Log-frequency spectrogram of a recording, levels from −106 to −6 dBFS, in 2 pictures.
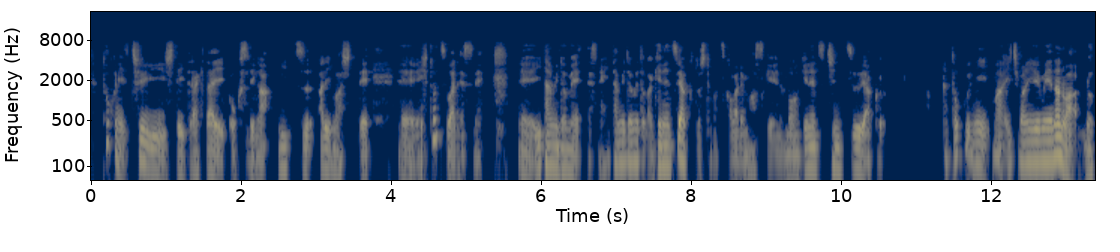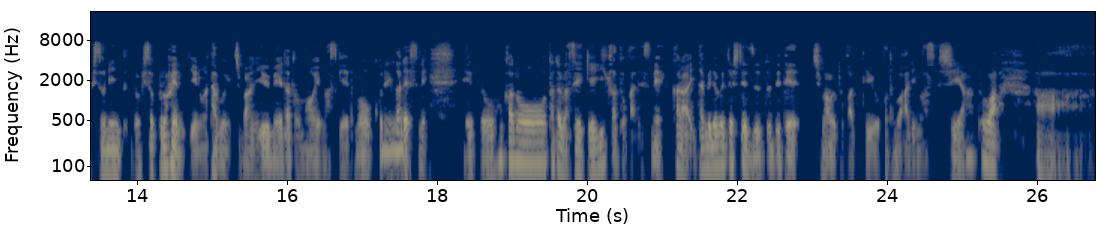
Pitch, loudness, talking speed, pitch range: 115 Hz, -51 LUFS, 380 characters per minute, 95-155 Hz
